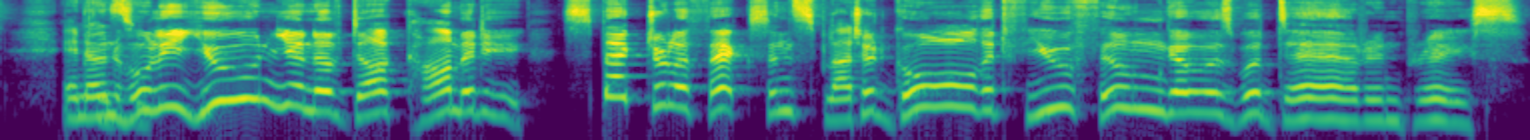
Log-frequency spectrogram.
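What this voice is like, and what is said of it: Spooky Halloween-style voice. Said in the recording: “I'm going to read it in my scary Halloween voice.”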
